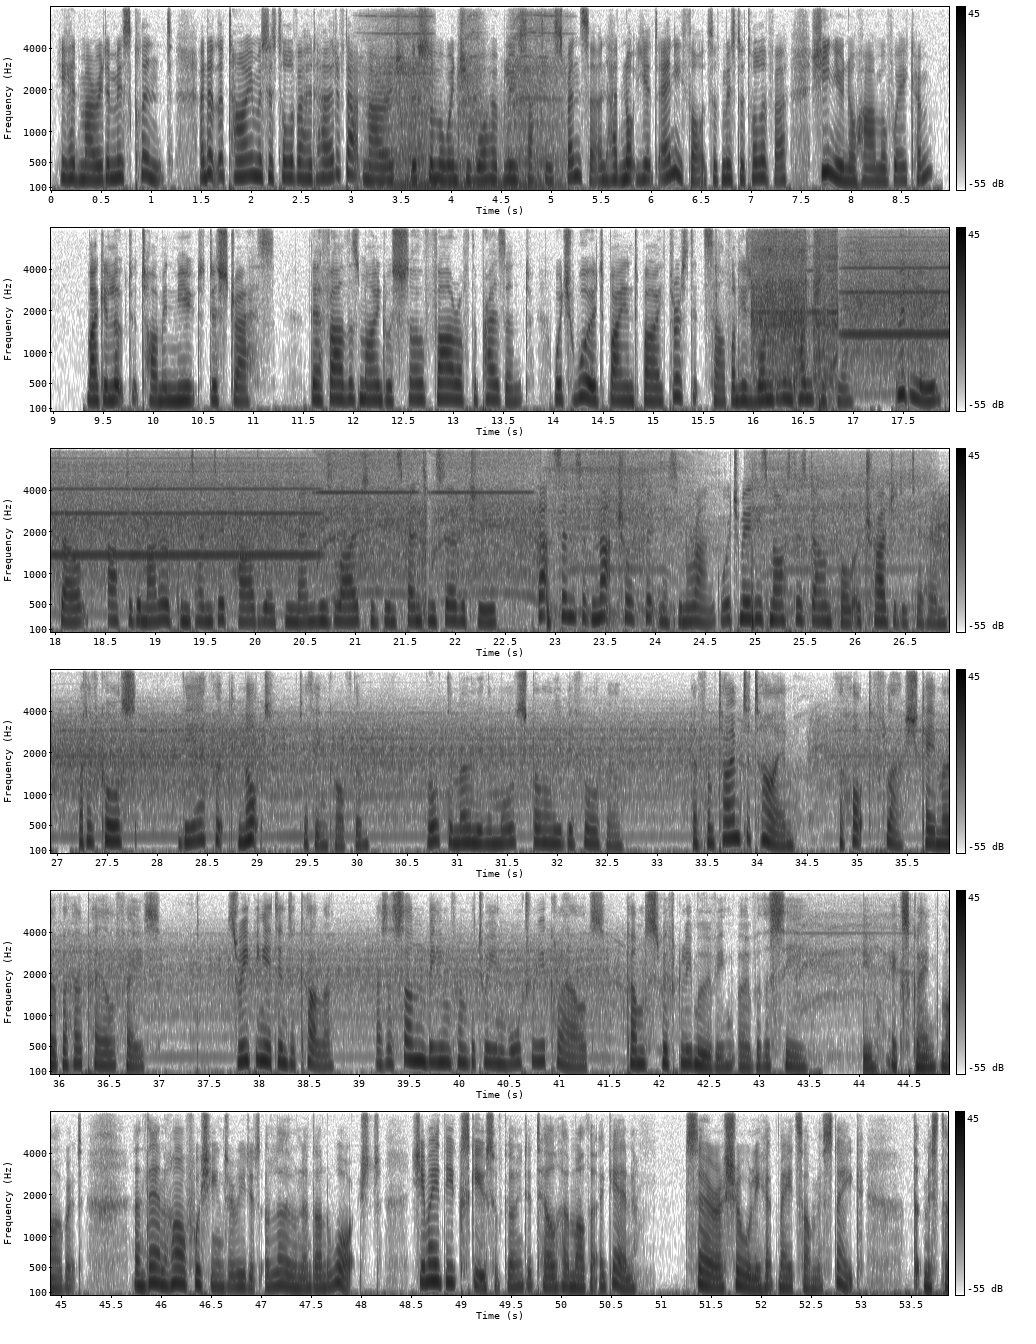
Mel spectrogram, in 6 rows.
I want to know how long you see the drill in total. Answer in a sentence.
The drill can be heard for 31 seconds in total.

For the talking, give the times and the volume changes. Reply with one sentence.
You can hear the talking from 0.1 to 53.8 s, at a steady volume.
